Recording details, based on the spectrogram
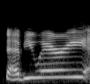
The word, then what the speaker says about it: February: It's February, and I've always said it that way, and it's cracked me up when people pronounce the R. It's a silent R. This is common knowledge in the English language. There are so many silent R's.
